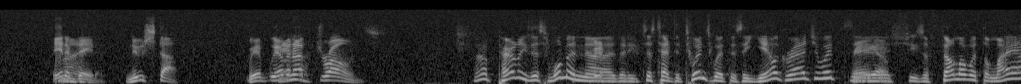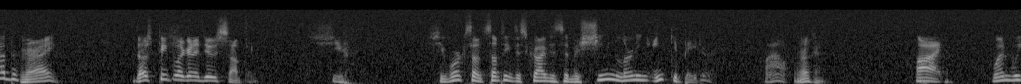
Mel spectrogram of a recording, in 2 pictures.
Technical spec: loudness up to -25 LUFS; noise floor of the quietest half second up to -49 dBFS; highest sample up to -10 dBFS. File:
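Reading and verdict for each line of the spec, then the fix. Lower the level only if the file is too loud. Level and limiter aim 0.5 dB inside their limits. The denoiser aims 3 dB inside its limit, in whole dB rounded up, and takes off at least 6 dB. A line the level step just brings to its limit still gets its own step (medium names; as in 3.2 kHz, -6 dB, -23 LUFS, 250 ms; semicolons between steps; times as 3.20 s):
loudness -29.5 LUFS: pass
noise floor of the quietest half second -46 dBFS: fail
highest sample -12.5 dBFS: pass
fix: noise reduction 6 dB, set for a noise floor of -46 dBFS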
